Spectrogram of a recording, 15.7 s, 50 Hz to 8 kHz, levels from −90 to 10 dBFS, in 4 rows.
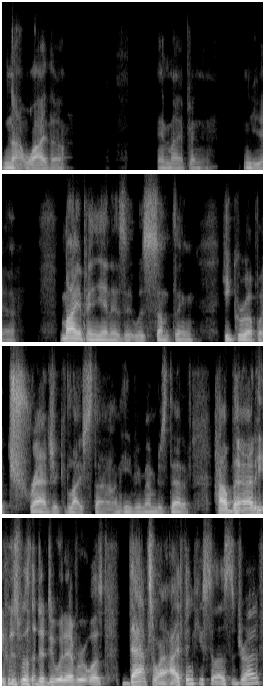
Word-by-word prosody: Not 95 -2 -4
why 75 -2 -2
though 65 -2 -12 1.4
in 80 0 -11
my 75 -1 -10
opinion. 65 -3 -16 0.5
Yeah. 70 -4 -9 0.7
My 120 +1 +6
opinion 90 -5 -1
is 75 -3 -7
it 80 - -10
was 75 -1 -6
something 75 -2 -5 0.4
he 115 -2 -2
grew 95 -3 0
up 80 - -8
a - - -5
tragic 70 -1 0
lifestyle 70 -3 -6
and 70 - -12
he 85 -2 -8
remembers 75 -1 -9
that 90 -3 -2
of 75 - -11 0.4
how 120 -1 +6
bad 115 0 +4
he 130 +1 +1
was 150 +3 0
willing 175 -3 +4
to 145 -1 +4
do 135 -2 0
whatever 125 0 +4
it 120 - -3
was. 115 -1 +1 0.3
That's 150 -6 +5
why 120 - +2
I - - +5
think 190 +5 -1
he 195 - -6
still 180 - -2
has 95 - -1
the - - -7
drive 220 +3 -1
90 Hz, 165 wpm, -23 LUFS, 75-125 Hz, 1.4 s, My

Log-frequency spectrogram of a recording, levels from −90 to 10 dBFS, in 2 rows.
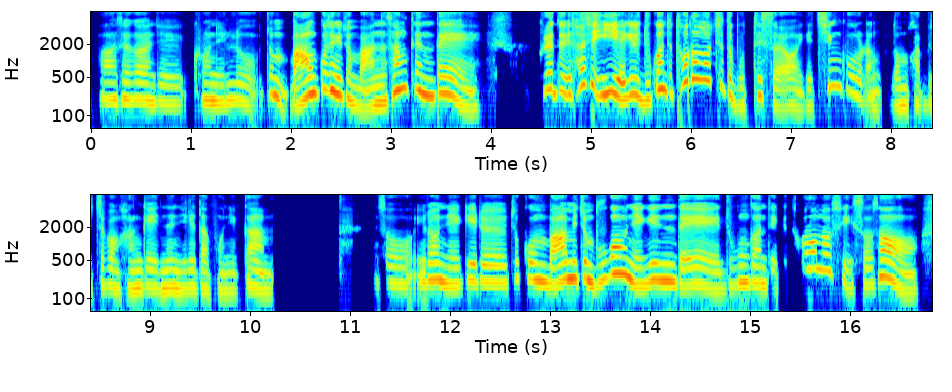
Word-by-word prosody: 아 200 -1 -5
제가 200 -1 -4
인제 175 -2 -9
그런 195 -1 -5
일로 185 +3 -7
좀 245 -1 -2
마음고생이 260 0 +5
좀 205 -4 -3
많은 155 +4 0
상태인데 245 - +2 0.6
그래도 290 -2 +1
이 245 - +2
사실 365 +7 +4
이 245 +1 +7
얘기를 225 +3 +5
누구한테 265 +9 +3
털어놓지도 425 - +2
못했어요. 160 -4 -4
이게 150 +3 -10
친구랑 275 - -5
너무 160 0 -8
과 - - -10
밀접한 175 -1 -8
관계 160 +2 -6
있는 160 0 -6
일이다 160 0 -7
보니까. 145 +1 -6 1.0
그래서 195 +2 -9
이런 220 -4 -2
얘기를 200 +1 -3
조금 225 -1 -3
마음이 215 +5 +5
좀 230 -2 +2
무거운 260 +5 +4
얘기인데 185 -5 +1
누군가한테 195 0 -5
이렇게 - - -16
털어놓을 335 -1 0
수 - - -7
있어서 180 - 0
200 Hz, 365 characters per minute, -22 LUFS, 170-245 Hz, 1.0 s, 이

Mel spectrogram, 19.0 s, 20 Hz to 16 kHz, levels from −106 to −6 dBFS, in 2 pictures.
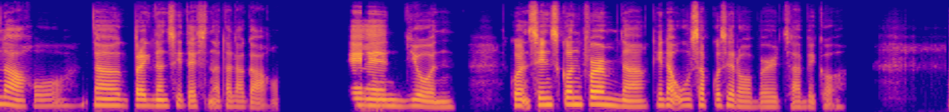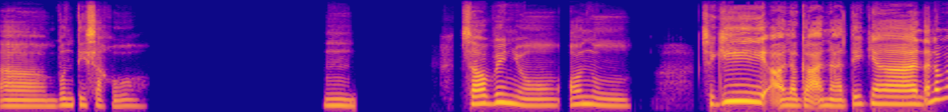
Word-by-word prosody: na 180 -7 -2
ako, 155 +1 -17 0.3
nag-pregnancy 165 -2 -3
test 145 +1 -4
na - - -10
talaga 140 -1 -10
ako - - -26 0.7
and 165 -3 +1
'yon 135 -4 -7 0.5
con 170 -1 -3
since 190 0 +3
confirmed 195 -2 0
na, 145 0 -5
kinausap 170 0 -1
ko 165 - -8
si 170 - -4
Robert. 135 -1 -12
Sabi 135 - -11
ko, - - -14 1.2
uhm, 155 -1 -4
"Buntis 180 0 +3
ako." 155 -1 -13 1.8
Hmm. 170 -2 -7 1.1
Sabi 225 +3 +4
nya 170 -4 -5
ano, 180 -6 -6 0.7
"Sige 270 +4 +5
alagaan 165 0 +2
natin 160 +7 -3
'yan." 210 -1 +6
Alam 330 +4 +2
170 Hz, 100 wpm, -24 LUFS, 155-195 Hz, 1.8 s, yan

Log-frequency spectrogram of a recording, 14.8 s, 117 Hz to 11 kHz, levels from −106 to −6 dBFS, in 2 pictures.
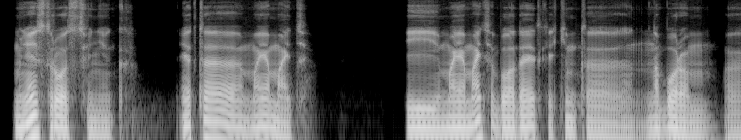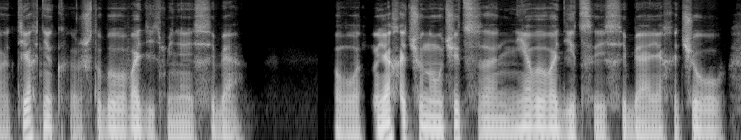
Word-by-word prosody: У - - +1
меня 100 +8 +6
есть 135 -6 +2
родственник. 75 -4 0 0.5
Это 95 0 +2
моя 85 +4 +1
мать. 70 -5 -2 1.0
И 80 -1 +3
моя 80 +1 +3
мать 110 +7 +2
обладает 85 0 +2
каким-то 70 -5 -4
набором, 75 -1 0
а, 70 +1 -6
техник, 100 -1 0
чтобы 75 +1 -2
выводить 75 -3 -1
меня 65 0 -3
из - - -7
себя. 70 +5 -5 0.9
Вот, 70 -1 -2
но 80 - +1
я 95 +5 +8
хочу 105 -4 +1
научиться 80 -2 +1
не 75 +3 +1
выводиться 80 -6 +1
из 70 0 -3
себя. 70 -1 -1
Я 70 +1 -1
хочу, 75 0 -2
80 Hz, 125 wpm, -27 LUFS, 70-85 Hz, 1.0 s, я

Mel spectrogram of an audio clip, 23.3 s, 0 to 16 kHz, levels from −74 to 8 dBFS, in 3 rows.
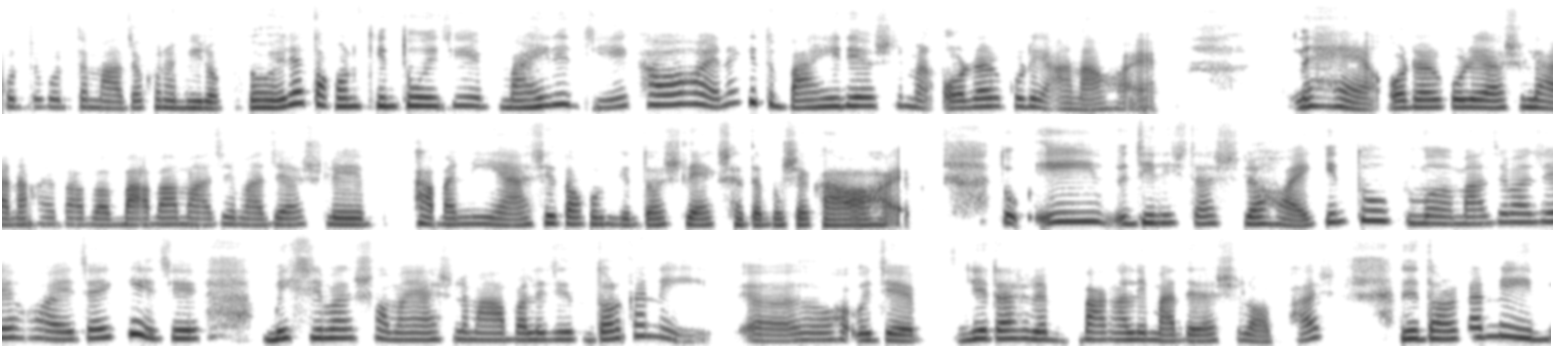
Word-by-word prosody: করতে, 255 -1 -6
করতে 250 0 -6
মা 215 - -1
যখন 240 +2 -5
বিরক্ত 220 +2 -1
হয়ে 240 - +5
যায় 370 - +4
তখন 270 -3 +3
কিন্তু 280 +1 +2
ওই 280 - +3
যে 295 - -2 0.2
বাহিরে 275 +8 +3
যেয়ে 245 +3 -6
খাওয়া 325 +1 +4
হয় 325 - +2
না - - -5
কিন্তু 380 -7 +1
বাহিরে 265 +4 +2
আসলে 290 +1 -10
মানে - - -4
অর্ডার 260 +4 +3
করে 260 -1 +1 0.2
আনা 165 -1 -2
হয়। - - -5 0.9
হ্যাঁ। 210 -8 +1
অর্ডার 245 +1 +3
করে 250 0 +6
আসলে 245 0 +1
আনা 200 +1 -2
হয়। 215 -1 -11
বাবা 200 -1 -3
বাবা 210 +1 +1
মাঝে 200 +2 -5
মাঝে 200 +1 -2
আসলে 215 -1 -2 0.4
খাবার 210 -3 +1
নিয়ে 220 -2 -1
আসে 220 +4 0
তখন 215 0 0
কিন্তু 195 0 -2
আসলে 215 -1 0
একসাথে 195 -2 -1
বসে 195 0 +1
খাওয়া 185 0 +5
হয়। - - -1 0.5
তো - - +4 0.2
এই 300 0 +4 0.3
জিনিসটা 255 -1 0
আসলে 225 -1 +1
হয়। 175 -2 +2
কিন্তু 300 +4 0 0.3
ম - - 0 0.2
মাঝে 240 +5 -4
মাঝে 285 +1 0 0.2
হয়ে 245 -3 0
যায় 285 +2 +3
কি 420 - +7 0.2
যে, 270 - +4 0.5
বেশিরভাগ 285 +1 +3
সময় 230 -3 -1
আসলে 245 0 -6
মা - - 0
বলে 225 +1 +2
যে - - +2 0.2
দরকার 335 +8 +1
নেই। 230 -9 -6 0.3
ইয়া 200 - -2 0.2
এ - - -3 0.3
ওই 215 - +3 0.5
ইয়েটা 265 +1 +5
আসলে 245 -2 +3 0.2
বাঙালি 230 -1 +1
মাদের 195 0 0
আসলে 210 -1 -4
অভ্যাস। 255 +7 -5 0.4
যে 260 - +8
দরকার 265 +5 +2
নেই 315 - +4
245 Hz, 200 wpm, -22 LUFS, 215-275 Hz, 0.9 s, যে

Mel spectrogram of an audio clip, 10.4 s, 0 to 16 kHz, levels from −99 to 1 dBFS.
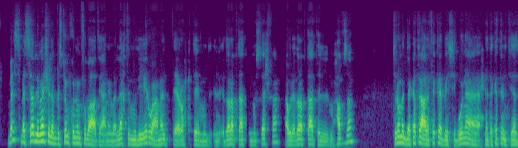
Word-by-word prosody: بس 220 0 -4
بس 180 - 0
قبل 180 -2 +5
ما 180 - +8
أمشي 180 -3 +4
لبّستهم 135 +3 0
كلّهم 135 -1 -1
في 120 -1 -4
بعض، 110 - +4
يعني 90 +2 -3
بلّغت 120 +7 -2
المدير 115 +6 0
وعملت 115 -1 -1
رُحت 105 - -2
م 90 -3 -3 0.2
الإدارة 110 +5 0
بتاعة 105 -1 -2
المستشفى 120 - -6 0.2
أو 95 - +2
الإدارة 110 +5 +2
بتاعة 110 -1 0
المحافظة، 95 - -4
قُلت 180 +1 -11 0.6
لهم: 145 +1 +4
"الدكاترة 140 +4 +4
على 110 -2 +6
فكرة 135 +3 0
بيسيبونا 105 +2 -1
إحنا - - -5
دكاترة 115 +1 -4
امتياز، 100 -2 -2
115 Hz, 180 wpm, -23 LUFS, 100-135 Hz, 0.6 s, ما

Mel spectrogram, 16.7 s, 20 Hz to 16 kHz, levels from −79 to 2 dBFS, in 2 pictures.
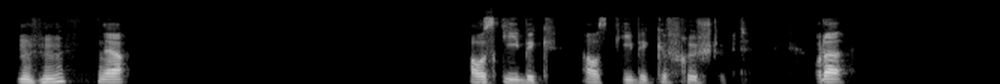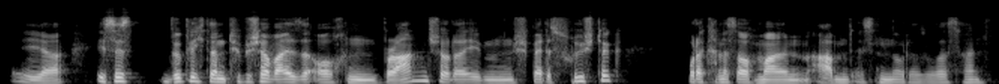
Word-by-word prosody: Mhm, 130 - +1 0.3
ja. 130 0 +4 2.9
Ausgiebig 120 -2 0 0.2
ausgiebig 115 0 -3
gefrühstückt. - - -7 0.5
Oder 135 -2 +5 1.4
Ja, 110 -7 -1 0.2
ist 165 0 +1
es 165 0 +2
wirklich 150 +3 0
dann 140 -4 +3
typischerweise 130 -4 +3
auch 120 -1 -1
'n 110 -3 0
Brunch 180 - +3
oder 120 -1 +1
eben 115 -1 -3
'n - - -3
spätes 125 +2 -3
Frühstück 200 +4 -2 0.5
oder - - +3
kann 125 - -6
es 125 +1 -3
auch 120 -3 +5
mal 115 0 +5
'n 110 -1 -3
Abendessen 115 +1 -2
oder 115 -2 -7
sowas 115 +1 -7
sein? 120 -3 -7
120 Hz, 110 wpm, -24 LUFS, 115-135 Hz, 2.9 s, Oder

